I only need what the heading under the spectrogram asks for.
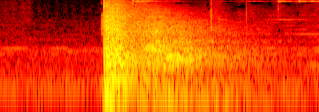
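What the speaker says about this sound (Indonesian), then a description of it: "tiba-tiba Doron mendengar suara tembakan." A single sharp gunshot in a film cracks out after a moment of quiet, followed by a fading echoing tail.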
